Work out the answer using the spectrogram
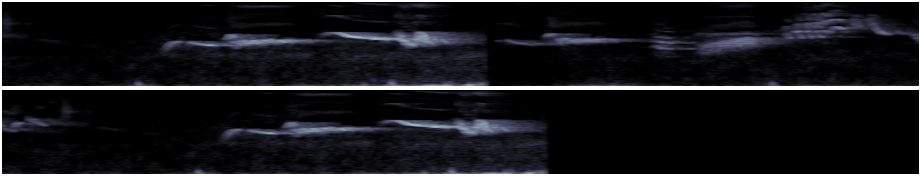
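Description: Birdsong: quick chirping phrases in three runs of about two seconds each, each cut off abruptly. The last two seconds are silent.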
